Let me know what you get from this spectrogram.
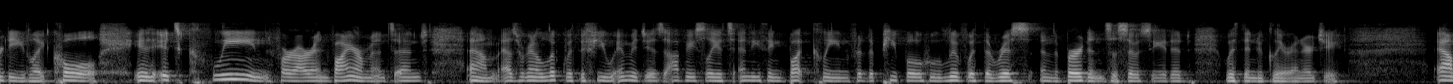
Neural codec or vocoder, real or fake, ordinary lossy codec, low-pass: none; real; MP3, 64 kbps; 7.2 kHz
